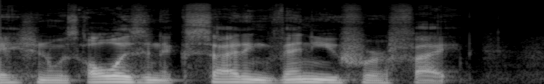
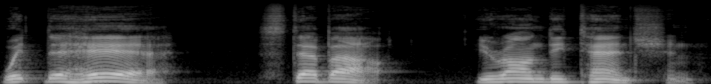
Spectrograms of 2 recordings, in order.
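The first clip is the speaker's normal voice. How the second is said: loud gruff Italian-American New York proctor, heavy stress on the second syllable of detention; hammed-up tough-guy lunch monitor ordering a kid out; gruff Mister Delia; 2 semitones higher, 4 dB louder, slower than usual. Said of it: "I'm probably not doing this accent justice".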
